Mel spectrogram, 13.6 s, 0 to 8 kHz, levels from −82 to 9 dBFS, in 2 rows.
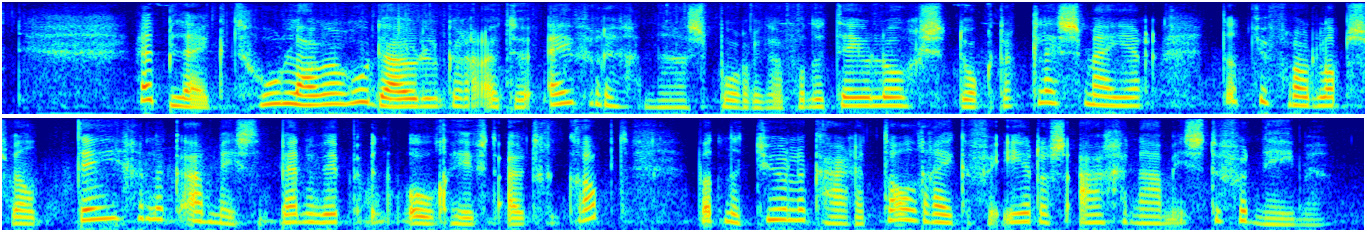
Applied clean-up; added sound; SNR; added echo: neural separator model SepFormer DNS4.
